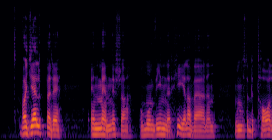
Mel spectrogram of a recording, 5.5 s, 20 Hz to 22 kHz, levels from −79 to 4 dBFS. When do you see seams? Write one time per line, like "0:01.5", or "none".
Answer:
none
